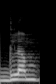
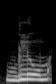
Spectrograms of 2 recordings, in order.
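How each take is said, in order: First: The vowel is a short uh sound. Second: The vowel is a long oo sound. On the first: The speaker calls it wrong. "Double ओ को अ नहीं पढ़ेंगे, ग्लम पढ़ दे, नहीं" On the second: The speaker calls it right. "बड़े ऊ की मात्रा"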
